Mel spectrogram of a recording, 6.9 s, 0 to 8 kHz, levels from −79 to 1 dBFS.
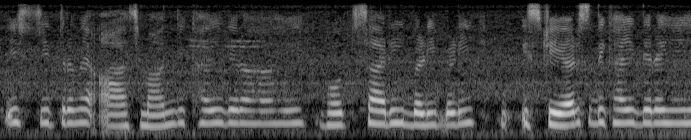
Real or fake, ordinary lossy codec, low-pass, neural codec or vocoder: real; none; 7.2 kHz; none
